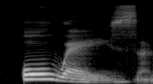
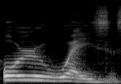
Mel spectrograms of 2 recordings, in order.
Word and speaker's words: always: Usually, usually, always. Le L ne se prononce pas, on ne dit pas always, c'est impossible à dire d'ailleurs.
